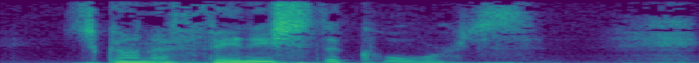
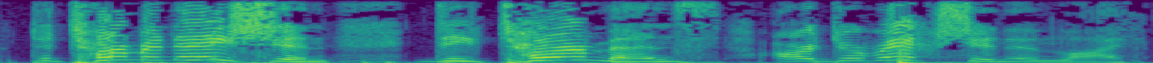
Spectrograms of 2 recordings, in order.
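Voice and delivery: preaching; 9 semitones higher, 11 dB louder than usual. Real, not acted. Preacher repeating theme loudly.

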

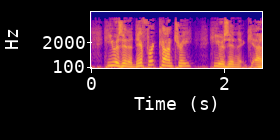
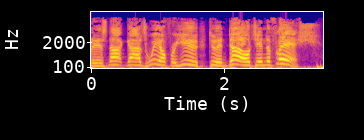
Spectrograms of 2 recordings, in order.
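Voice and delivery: preaching at full force; 3 semitones higher, 8 dB louder than usual. Acted. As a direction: preach it out to the church, full volume. Reads scripture then preaches loud.

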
